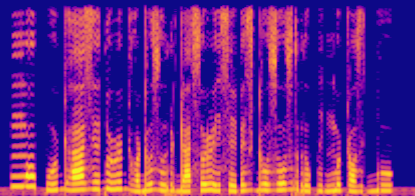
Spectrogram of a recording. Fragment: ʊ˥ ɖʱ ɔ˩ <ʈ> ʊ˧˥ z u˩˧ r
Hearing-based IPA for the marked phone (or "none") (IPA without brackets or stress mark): ɖ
